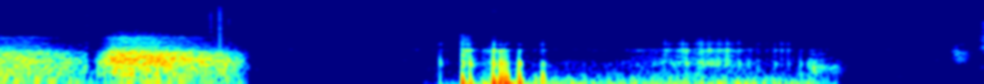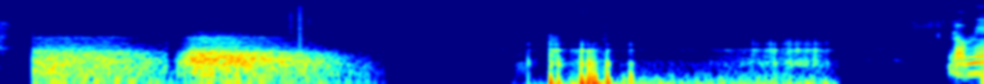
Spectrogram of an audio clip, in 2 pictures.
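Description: Simulated stethoscope lung sounds: two repeating cycles of soft breath noise, each followed by a rougher phase with crackling pops, in a virtual patient. Abnormal lung sounds.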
